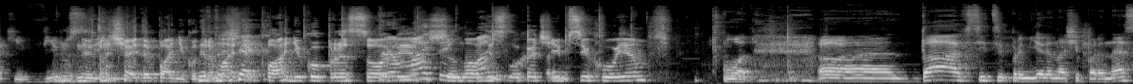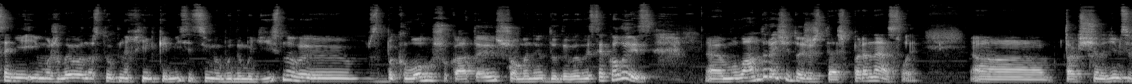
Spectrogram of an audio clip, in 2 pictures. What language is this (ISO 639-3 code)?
ukr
